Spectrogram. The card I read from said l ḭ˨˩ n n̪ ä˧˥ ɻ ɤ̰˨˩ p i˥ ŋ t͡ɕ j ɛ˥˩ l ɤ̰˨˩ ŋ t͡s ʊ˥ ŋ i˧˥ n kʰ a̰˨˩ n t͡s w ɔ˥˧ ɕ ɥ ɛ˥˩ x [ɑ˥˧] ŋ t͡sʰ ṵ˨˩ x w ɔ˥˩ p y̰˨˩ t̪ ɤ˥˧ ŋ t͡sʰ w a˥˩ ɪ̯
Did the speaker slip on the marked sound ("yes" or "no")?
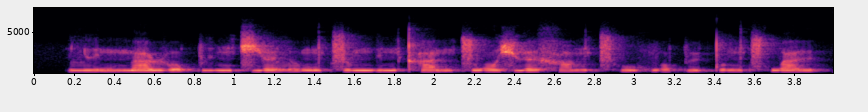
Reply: yes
